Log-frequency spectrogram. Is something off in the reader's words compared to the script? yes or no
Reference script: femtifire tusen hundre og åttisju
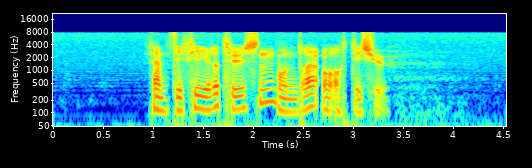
no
